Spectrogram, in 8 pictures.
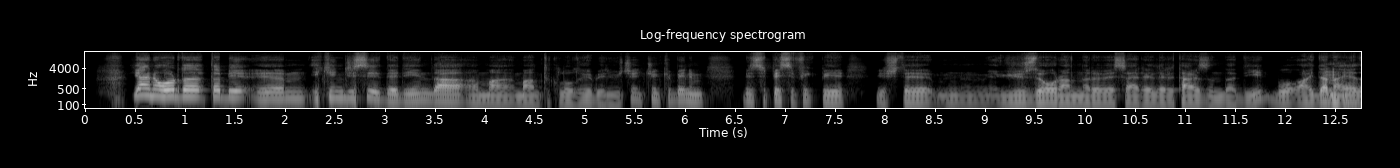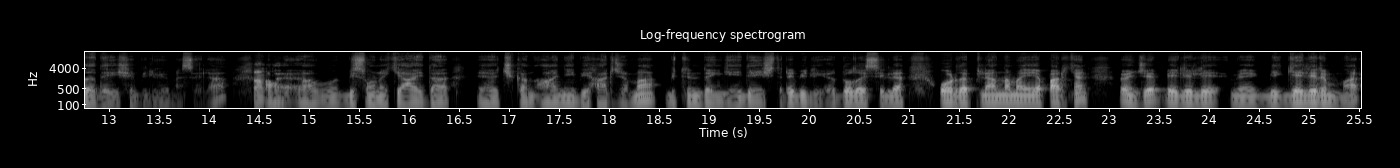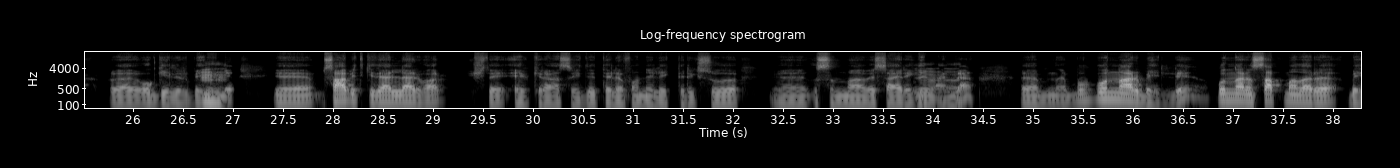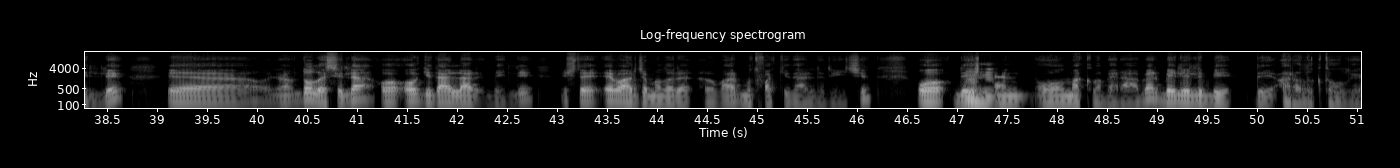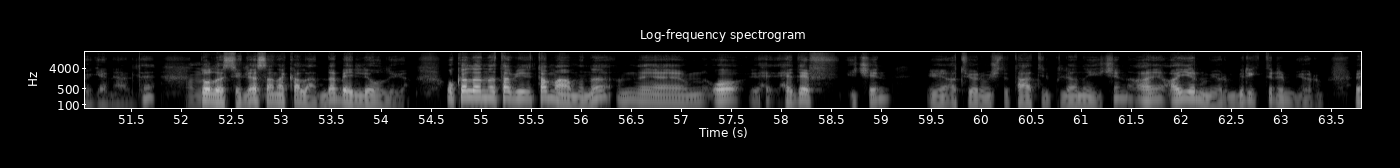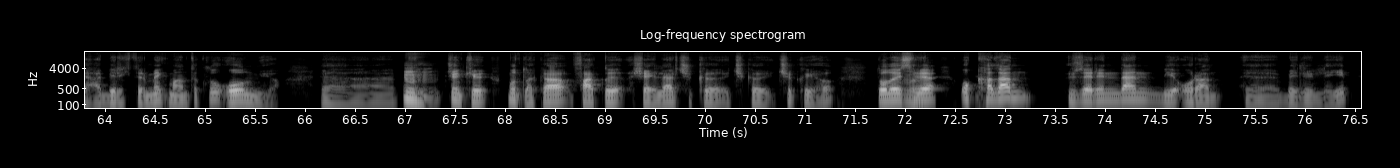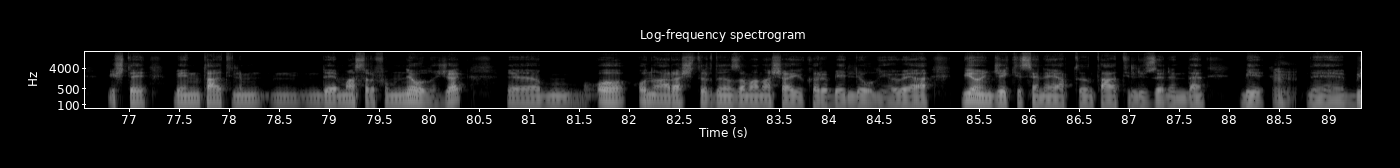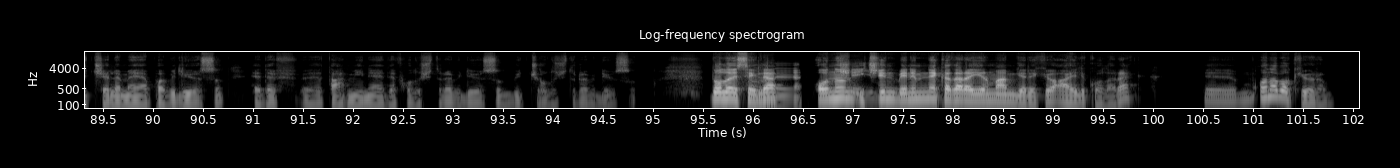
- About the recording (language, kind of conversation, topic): Turkish, podcast, Harcama ve birikim arasında dengeyi nasıl kuruyorsun?
- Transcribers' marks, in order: other background noise; unintelligible speech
